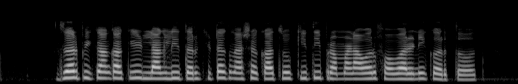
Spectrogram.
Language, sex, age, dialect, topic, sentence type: Marathi, female, 18-24, Southern Konkan, agriculture, question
